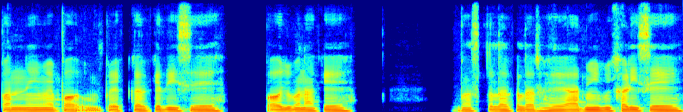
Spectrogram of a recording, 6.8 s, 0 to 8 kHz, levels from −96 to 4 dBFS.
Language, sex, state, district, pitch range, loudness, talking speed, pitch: Chhattisgarhi, male, Chhattisgarh, Raigarh, 105-110 Hz, -20 LUFS, 175 wpm, 110 Hz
